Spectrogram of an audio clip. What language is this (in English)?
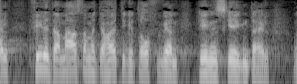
German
